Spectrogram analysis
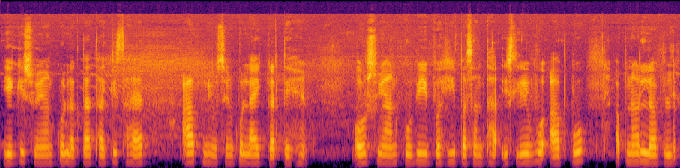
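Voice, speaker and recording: A woman's voice: medium pitch, level tone, unhurried, dark tone, natural voice. A woman voicing a protective young man who is secretly a mafia boss, speaking firmly in a storybook reading. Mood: explaining.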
